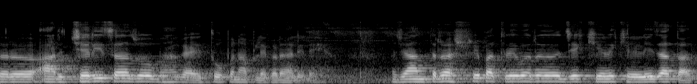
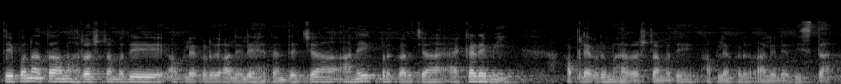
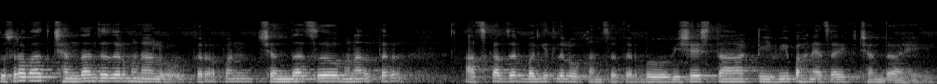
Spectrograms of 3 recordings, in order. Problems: constant background noise, background conversations at intervals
